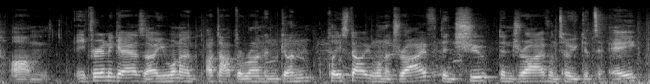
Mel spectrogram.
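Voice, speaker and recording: The speech moves at a fairly quick pace with hardly any pauses. Noticeable background noise runs beneath it. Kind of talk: tutorial. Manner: fast; halting, stumbling.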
